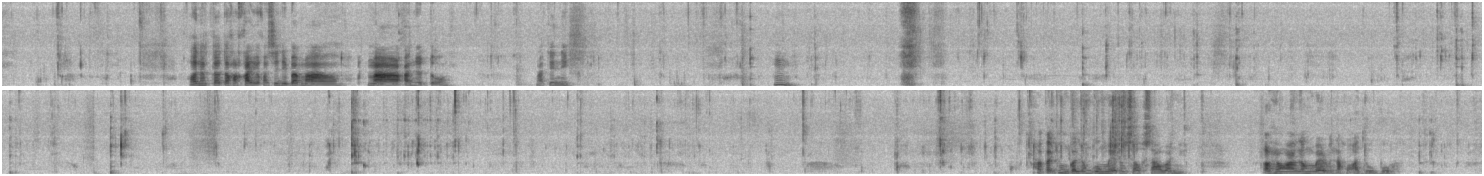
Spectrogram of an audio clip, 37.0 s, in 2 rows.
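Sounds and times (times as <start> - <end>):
crunchy chewing of fried fish: 7.3 - 32.8.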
